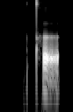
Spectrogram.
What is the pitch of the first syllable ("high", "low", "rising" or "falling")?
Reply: low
